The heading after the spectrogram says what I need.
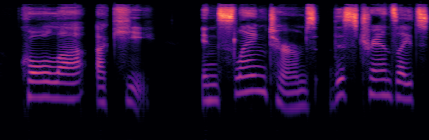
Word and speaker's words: cola aqui: First up in our good vibes section is cola aqui, pronounced cola aqui.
